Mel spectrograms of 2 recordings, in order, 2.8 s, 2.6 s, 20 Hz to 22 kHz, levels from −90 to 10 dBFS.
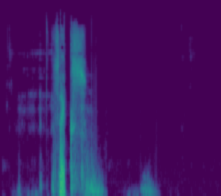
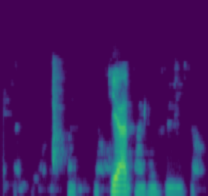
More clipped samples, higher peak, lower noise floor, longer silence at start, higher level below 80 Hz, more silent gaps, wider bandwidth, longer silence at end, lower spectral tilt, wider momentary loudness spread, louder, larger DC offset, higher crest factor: neither; second, -8 dBFS vs -2 dBFS; first, -77 dBFS vs -55 dBFS; second, 0.5 s vs 0.65 s; about the same, -62 dBFS vs -60 dBFS; neither; first, 16 kHz vs 7 kHz; first, 0.85 s vs 0.35 s; second, -4 dB/octave vs -6.5 dB/octave; about the same, 25 LU vs 26 LU; second, -30 LUFS vs -17 LUFS; neither; first, 28 dB vs 22 dB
